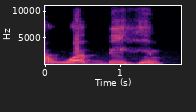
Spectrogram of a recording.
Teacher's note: تو آپ نے ہا کو ہا کی طرح نہیں پڑھنا، ہم، ہا میں سانس کی آواز نہیں آنی چاہیے، وسط حلق سے نہیں نکالنا بلکہ اقصی حلق یعنی کہ حلق کے سینے کی جانب والے حصے سے گہرائی کے ساتھ نکالنا ہے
